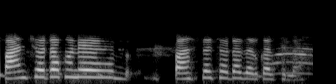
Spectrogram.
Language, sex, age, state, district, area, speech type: Odia, female, 30-45, Odisha, Subarnapur, urban, conversation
